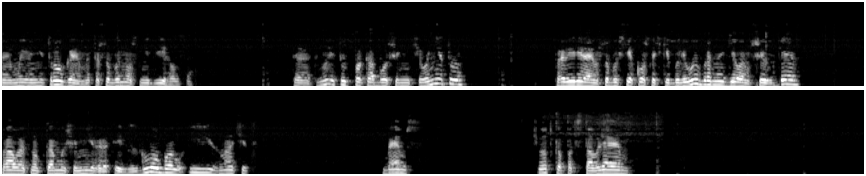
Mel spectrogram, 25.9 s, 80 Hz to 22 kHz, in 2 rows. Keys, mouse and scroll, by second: 1.2 middle click, 2.8 middle click, 3.6 middle click, 5.5 KP_1, 6.5 shift+middle click, 11.3 shift+d, 11.8 click, 12.5-14.4 right drag, 15.4-22.8 drag, 24.9-25.8 drag.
